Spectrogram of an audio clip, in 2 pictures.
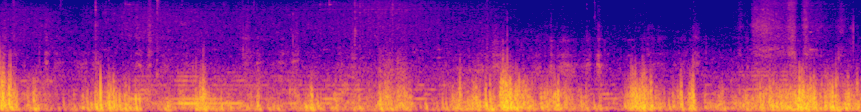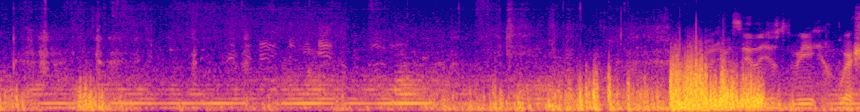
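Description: Breezy wind by the water at an old harbour with old pilings and docking, gusting and rumbling into the microphone at fairly loud level, with people talking over it for most of the stretch.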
